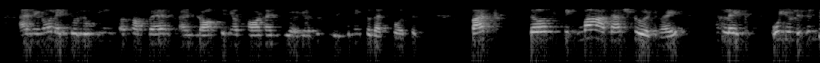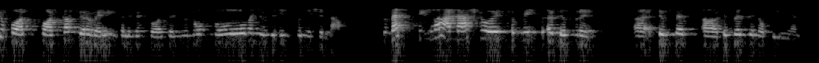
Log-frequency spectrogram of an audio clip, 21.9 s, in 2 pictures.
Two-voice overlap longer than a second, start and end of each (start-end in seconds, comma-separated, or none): none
